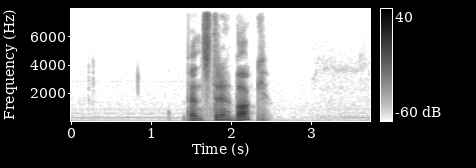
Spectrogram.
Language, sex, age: Norwegian, male, 36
